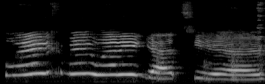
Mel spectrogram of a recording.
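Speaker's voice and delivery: high, slow drowsy cat; sleepy murmur. Acted. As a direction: yawn it out half asleep. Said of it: "she murmured".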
